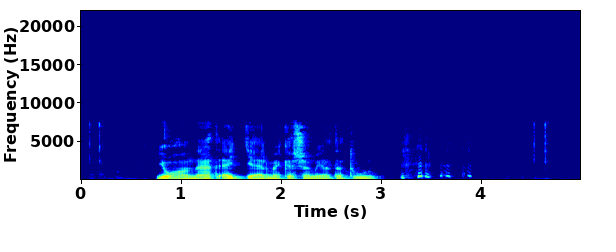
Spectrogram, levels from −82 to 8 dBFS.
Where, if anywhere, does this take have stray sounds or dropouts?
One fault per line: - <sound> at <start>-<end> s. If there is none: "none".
- laugh at 3.2-3.9 s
